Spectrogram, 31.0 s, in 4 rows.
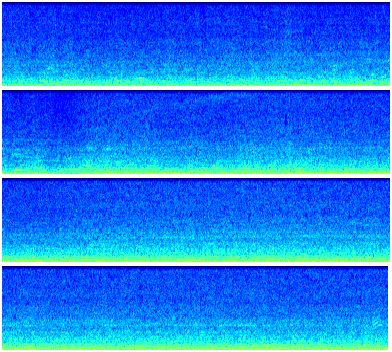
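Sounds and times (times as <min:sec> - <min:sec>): car engine running: 0:00.0 - 0:31.0
large cooling fan rushing: 0:00.0 - 0:31.0.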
